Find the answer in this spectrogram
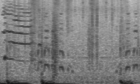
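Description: Hip-hop backing beat of kick drum and snare, with a short high-pitched wailing tone on the beat at the start and again near the end.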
